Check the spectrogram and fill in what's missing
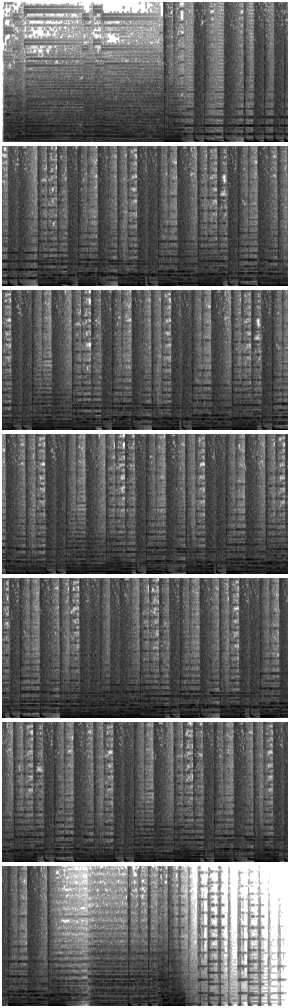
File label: one more reggaeton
